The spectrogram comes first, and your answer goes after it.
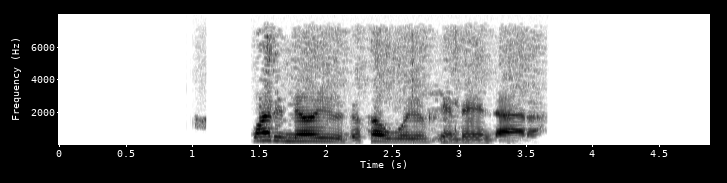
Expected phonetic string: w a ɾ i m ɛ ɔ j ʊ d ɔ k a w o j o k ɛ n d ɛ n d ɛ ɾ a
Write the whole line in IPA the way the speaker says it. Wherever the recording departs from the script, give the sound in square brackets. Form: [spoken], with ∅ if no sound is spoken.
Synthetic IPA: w a ɾ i [n] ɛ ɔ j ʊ d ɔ k a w o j o k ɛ n d ɛ n d [a] ɾ a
